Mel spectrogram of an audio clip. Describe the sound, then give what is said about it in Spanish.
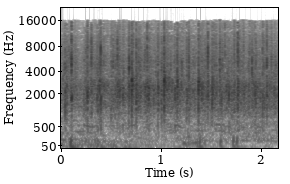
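A large street crowd applauds during a religious procession, a dense, continuous patter of clapping held at a moderate level. “El aplauso de la mucha gente que hay aquí.”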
